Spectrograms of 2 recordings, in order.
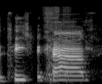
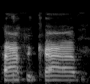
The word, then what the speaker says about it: Tasha Cobbs: My man was mispronouncing words, giving awards to Tisha Cobbs, not Tasha Cobbs.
